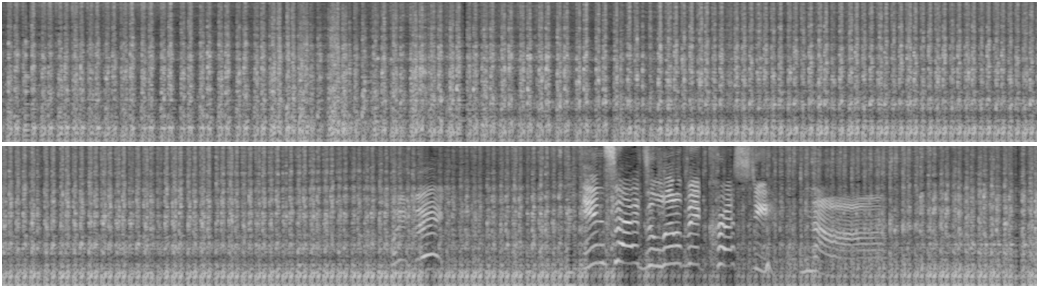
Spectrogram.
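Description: A large truck engine idles with a loud, steady rumble close by.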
